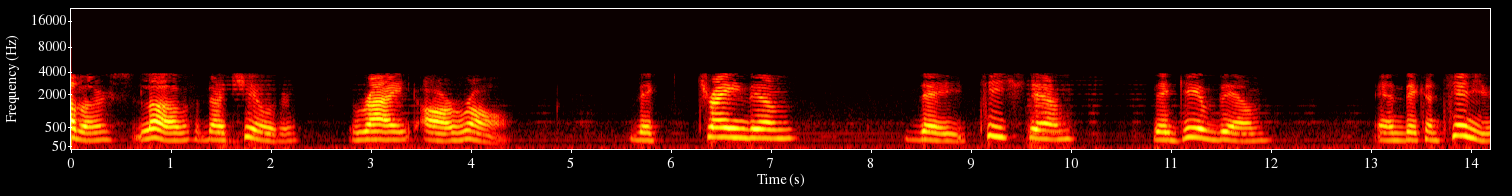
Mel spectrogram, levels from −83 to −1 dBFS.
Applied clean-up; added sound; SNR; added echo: neural separator model SepFormer DNS4.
